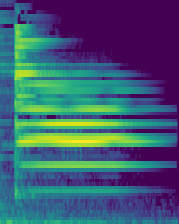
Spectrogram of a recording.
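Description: A bell-like chime of a logo sting, struck once just after the start, ringing with several steady tones and slowly fading away.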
